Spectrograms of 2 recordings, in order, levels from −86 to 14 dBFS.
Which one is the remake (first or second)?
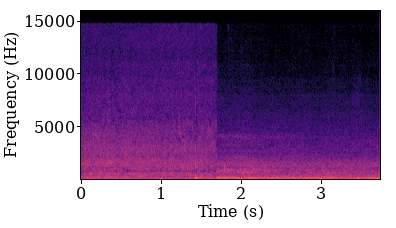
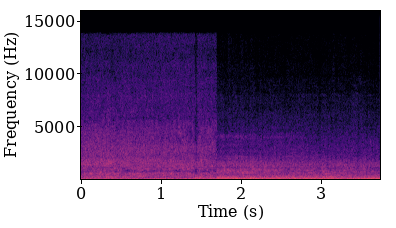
first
